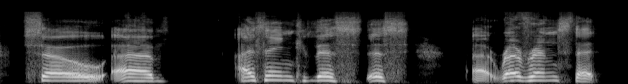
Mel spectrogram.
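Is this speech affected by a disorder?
Yes: cerebral palsy.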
